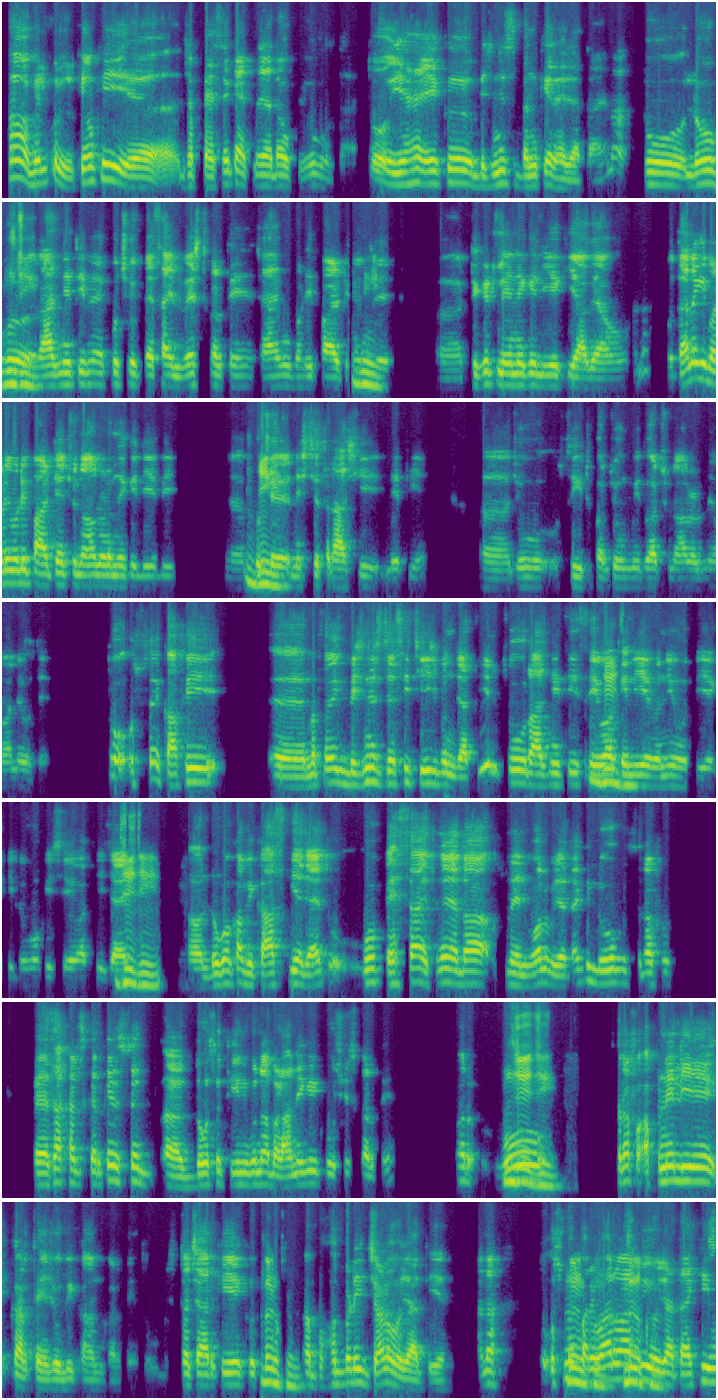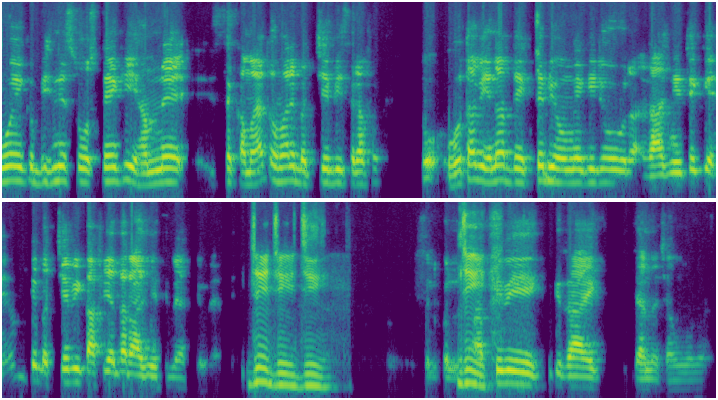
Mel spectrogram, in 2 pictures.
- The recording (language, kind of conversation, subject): Hindi, unstructured, क्या चुनावों में धन का प्रभाव राजनीति को गलत दिशा में ले जाता है?
- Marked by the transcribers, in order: static; distorted speech; other background noise; in English: "इन्वेस्ट"; in English: "इन्वॉल्व"; tapping; in English: "एक्टिव"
